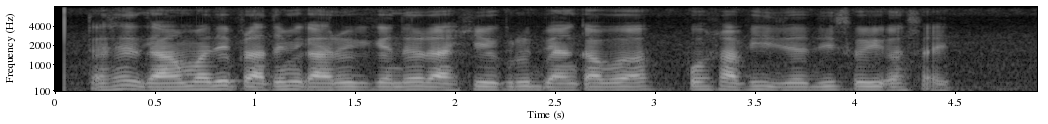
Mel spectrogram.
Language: Marathi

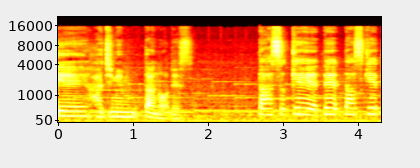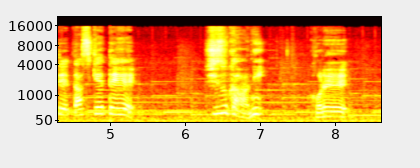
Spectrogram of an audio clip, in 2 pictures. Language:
Japanese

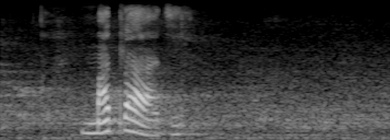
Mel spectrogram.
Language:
Tswana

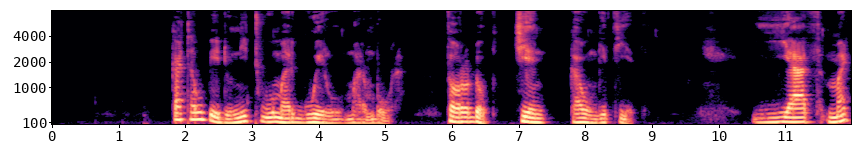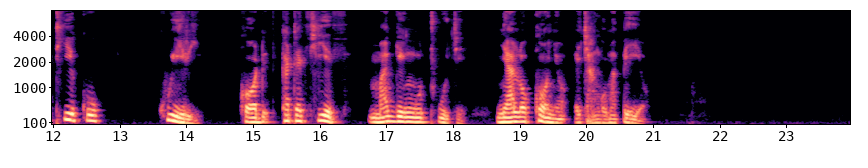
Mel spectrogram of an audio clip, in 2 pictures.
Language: Luo (Kenya and Tanzania)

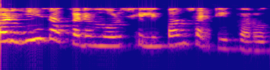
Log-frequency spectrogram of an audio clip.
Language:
Marathi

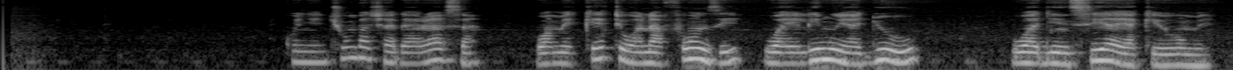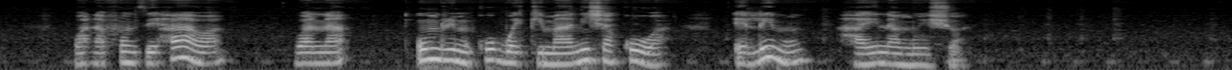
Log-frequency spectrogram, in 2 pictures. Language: Swahili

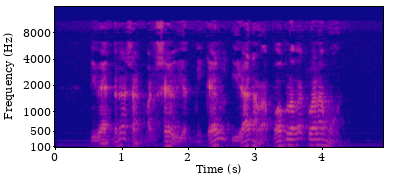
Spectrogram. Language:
Catalan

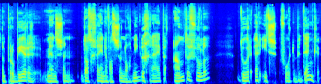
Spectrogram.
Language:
Dutch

